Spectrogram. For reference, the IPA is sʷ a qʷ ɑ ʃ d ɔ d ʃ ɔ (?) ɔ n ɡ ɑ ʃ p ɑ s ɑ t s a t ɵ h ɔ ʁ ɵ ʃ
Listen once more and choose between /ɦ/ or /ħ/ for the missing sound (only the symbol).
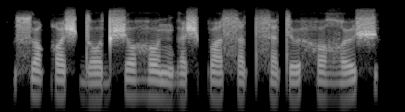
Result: ɦ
